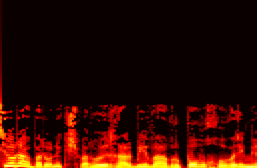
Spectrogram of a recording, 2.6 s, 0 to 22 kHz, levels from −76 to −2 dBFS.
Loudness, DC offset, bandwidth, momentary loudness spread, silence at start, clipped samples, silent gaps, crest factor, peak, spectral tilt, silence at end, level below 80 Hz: -20 LUFS; under 0.1%; 8.6 kHz; 4 LU; 0 s; under 0.1%; none; 12 dB; -8 dBFS; -6 dB/octave; 0 s; -54 dBFS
